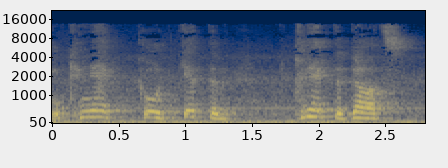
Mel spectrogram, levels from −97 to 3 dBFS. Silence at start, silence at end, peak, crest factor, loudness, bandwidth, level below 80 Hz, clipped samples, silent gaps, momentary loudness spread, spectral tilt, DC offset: 0 s; 0 s; -6 dBFS; 16 dB; -22 LUFS; 13.5 kHz; -32 dBFS; under 0.1%; none; 10 LU; -7 dB/octave; under 0.1%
